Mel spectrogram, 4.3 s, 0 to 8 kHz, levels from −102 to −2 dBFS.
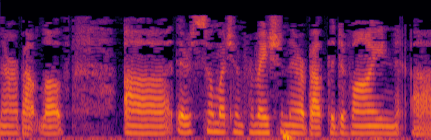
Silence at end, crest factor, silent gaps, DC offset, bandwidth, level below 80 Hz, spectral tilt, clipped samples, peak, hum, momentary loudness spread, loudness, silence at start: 0 s; 18 dB; none; under 0.1%; 5.8 kHz; -46 dBFS; -9.5 dB/octave; under 0.1%; -14 dBFS; none; 6 LU; -32 LUFS; 0 s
